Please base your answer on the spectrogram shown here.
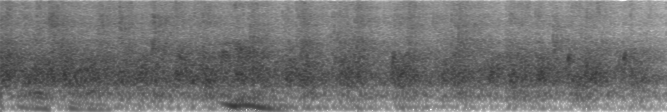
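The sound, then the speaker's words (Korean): Loud applause from a church audience welcoming a new children's ministry worker: a dense, continuous patter of many hands that holds level throughout, with faint voices briefly audible early on. “김지아 전도사님 오셨는데 힘내시라고 큰 박수로 환영하겠습니다. 환영합니다.”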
